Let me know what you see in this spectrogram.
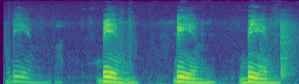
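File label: "beam", spoken word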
